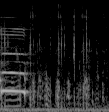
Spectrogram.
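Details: Chickens and roosters at evening feeding time on a poultry farm: a long, steady, harmonic squawk opens, then broken low clucking and scattered pecking sounds.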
